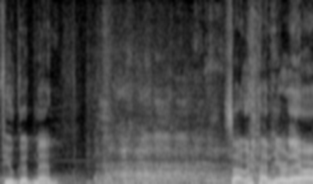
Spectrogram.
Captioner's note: laughter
